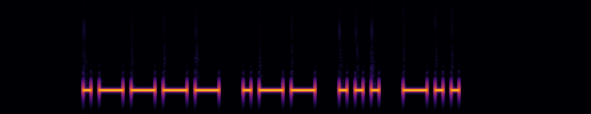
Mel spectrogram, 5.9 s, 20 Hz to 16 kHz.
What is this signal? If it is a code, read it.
Morse code, heard as a keyed tone, about 15 wpm, 700 Hz. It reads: 1WSD
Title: Four Challenging Letter-Number Combinations 15wpm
